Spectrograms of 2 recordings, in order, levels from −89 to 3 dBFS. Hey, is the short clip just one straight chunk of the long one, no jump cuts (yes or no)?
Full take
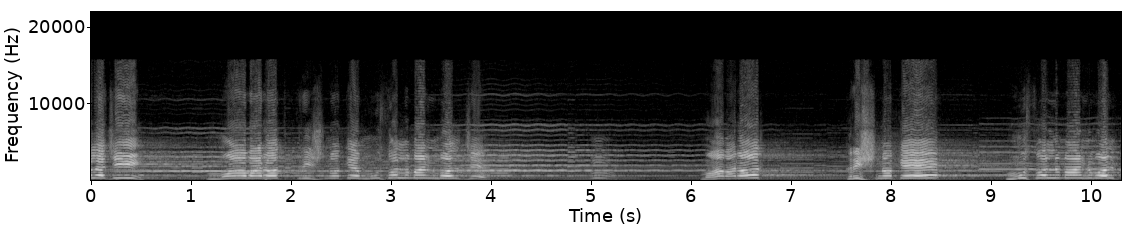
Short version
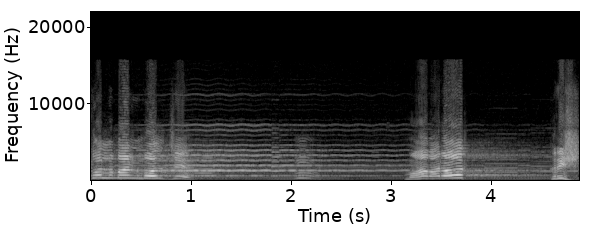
yes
